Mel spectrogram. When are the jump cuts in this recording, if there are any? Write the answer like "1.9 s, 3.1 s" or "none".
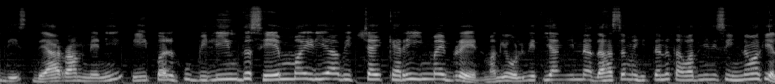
1.3 s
